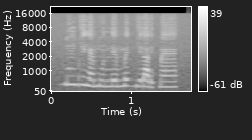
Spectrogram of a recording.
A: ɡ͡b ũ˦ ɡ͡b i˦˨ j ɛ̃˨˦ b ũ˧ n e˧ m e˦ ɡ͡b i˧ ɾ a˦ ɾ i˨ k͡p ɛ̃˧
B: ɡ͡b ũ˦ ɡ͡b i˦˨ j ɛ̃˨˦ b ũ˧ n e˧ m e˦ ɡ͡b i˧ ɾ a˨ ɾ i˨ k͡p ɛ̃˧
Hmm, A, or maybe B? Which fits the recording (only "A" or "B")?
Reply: B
